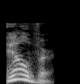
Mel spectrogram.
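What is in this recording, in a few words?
"elver", British English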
